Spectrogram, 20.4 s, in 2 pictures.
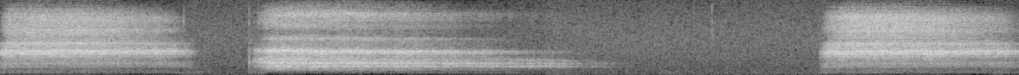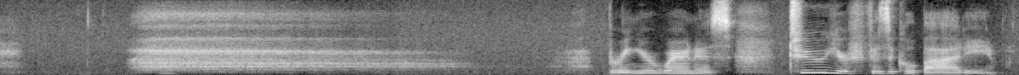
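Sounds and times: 
deep breaths in through the nose and out through the mouth in guided meditation: 0.0 - 6.4, 8.2 - 10.6, 11.4 - 16.3, 17.5 - 18.0
speech: 16.3 - 20.3.

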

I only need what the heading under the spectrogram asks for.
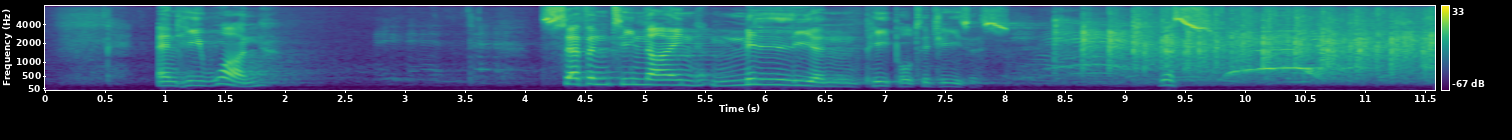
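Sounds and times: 
speech: 1.0 - 2.0, 4.3 - 8.1, 9.3 - 9.6
audience clapping: 8.3 - 11.5.

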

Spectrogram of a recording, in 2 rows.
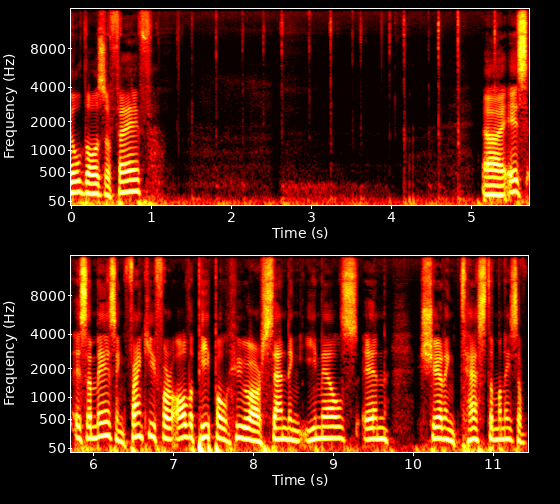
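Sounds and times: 
speech: 0.0 - 1.1, 5.2 - 11.4
fast typing on a computer keyboard writing an email: 1.2 - 5.5.

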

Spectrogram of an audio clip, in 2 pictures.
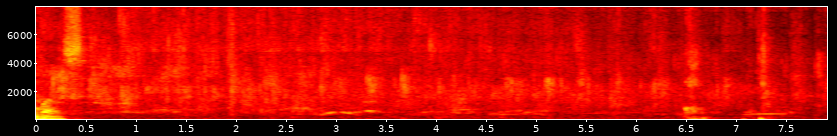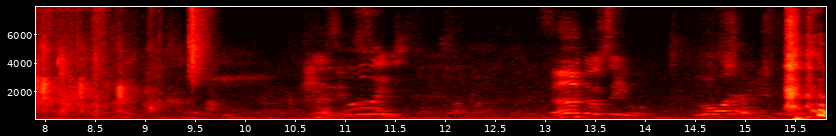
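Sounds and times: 
speech: 0.0 - 0.7
audience applause: 0.0 - 9.2
laughter: 15.4 - 15.8.

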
